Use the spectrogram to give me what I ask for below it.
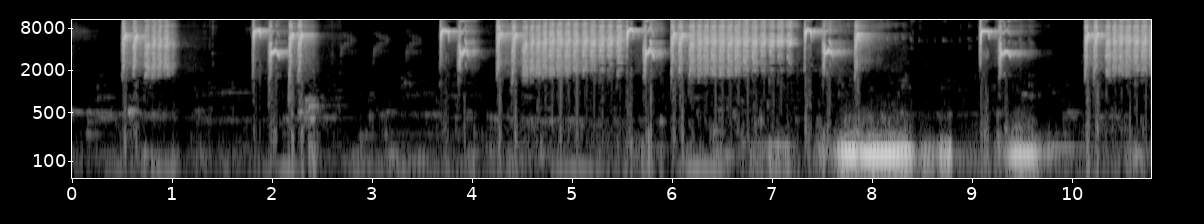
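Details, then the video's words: Cucak cungkok (bulbul) master song for training fighting birds: repeated bursts of high buzzy chatter and quick whistled notes, long rapid trills in the middle, and faint low thumps. "Masteran Pancingan Cucak Cungkok Ampuh Untuk Terapi Dan Masteran Burung Petarung"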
